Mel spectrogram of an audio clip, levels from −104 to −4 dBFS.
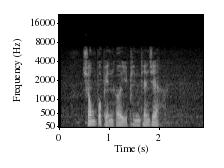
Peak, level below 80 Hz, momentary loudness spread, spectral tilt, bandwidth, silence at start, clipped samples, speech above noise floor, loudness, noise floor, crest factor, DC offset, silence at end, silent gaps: -18 dBFS; -60 dBFS; 7 LU; -5 dB/octave; 7 kHz; 0.5 s; under 0.1%; 30 dB; -39 LUFS; -68 dBFS; 22 dB; under 0.1%; 0.75 s; none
